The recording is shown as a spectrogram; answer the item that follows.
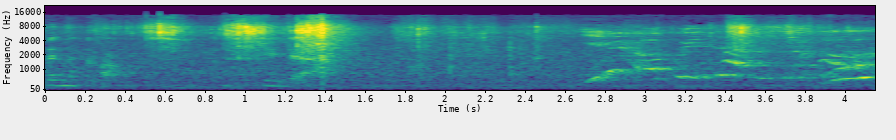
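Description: Paper rustling and crinkling as a greeting card and its envelope are handled, loudest about a second in, followed by a toddler's short babbling vocalizations in the second half.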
